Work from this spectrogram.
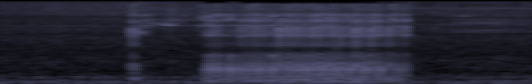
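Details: Pekingese dog snoring, one drawn-out rattling inhale of under a second after a faint short sniff, over a low indoor hum.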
